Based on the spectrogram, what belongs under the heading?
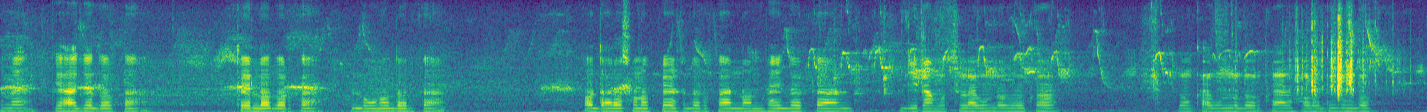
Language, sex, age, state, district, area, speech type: Odia, male, 30-45, Odisha, Subarnapur, urban, spontaneous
